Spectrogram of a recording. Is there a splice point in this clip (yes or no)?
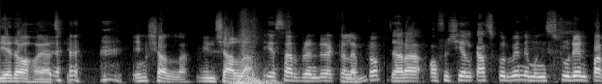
yes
